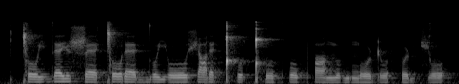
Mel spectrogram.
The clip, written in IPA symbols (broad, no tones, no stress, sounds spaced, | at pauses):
ǀ o j d̪ ɛ j ʂ ɛ ǀ o ɾ ɛ ɡ d̪ ʊ j o ʃ ɑ ɾ ɛ ǃʰ ʊ ǃʰ ʊ pʰ o pʰ ɑ n̪ ʊ ɡ ŋ o ʈ ʊ h ʊ ɖ t͡ɕ o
